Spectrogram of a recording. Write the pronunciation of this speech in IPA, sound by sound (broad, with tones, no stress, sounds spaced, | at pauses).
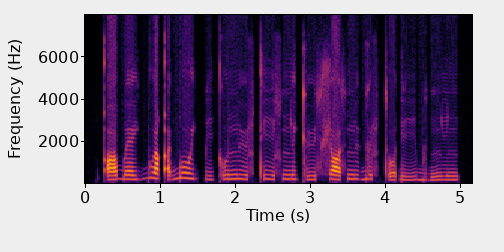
qʼ ɒ˨˩˦ b ɛː˨ j ɡ͡b u˥˨ ə̯ qʼ ɪ˨ ɡ͡b oː˥˨ j k͡p i˨˩˦ kʼ u˦ ɲ yː˥˨ ɬ tʼ iː˥˨ ɬ ɲ ə˦ j kʼ yː˨ s ʃ ɒː˥˨ s ɲ y˥˨ ɡ y˥˨ ɬ tʼ o˨ ɗ iː˨˩˦ b i˨ ɡ ɲ i˦ ɲ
